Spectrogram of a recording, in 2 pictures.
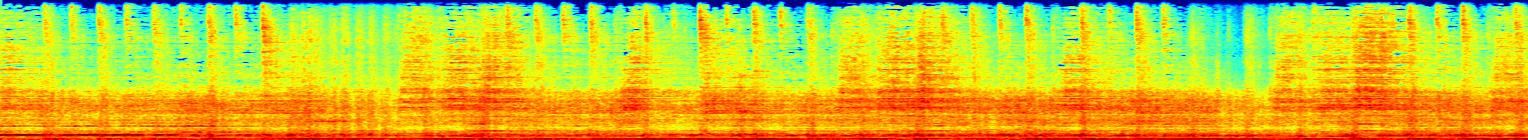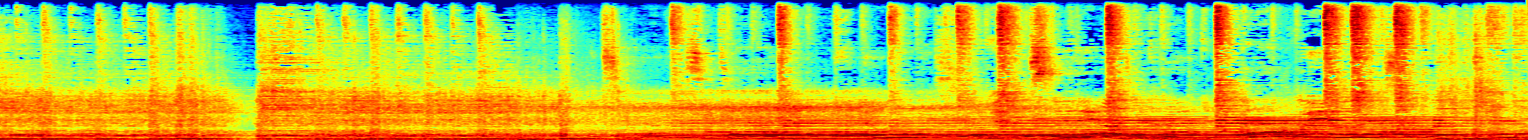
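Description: A live rock band playing an instrumental passage on drum kit, electric guitar and electric bass. The music breaks off for a moment about two-thirds of the way through, and in the last several seconds the deep low end drops away, leaving a lighter sound.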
